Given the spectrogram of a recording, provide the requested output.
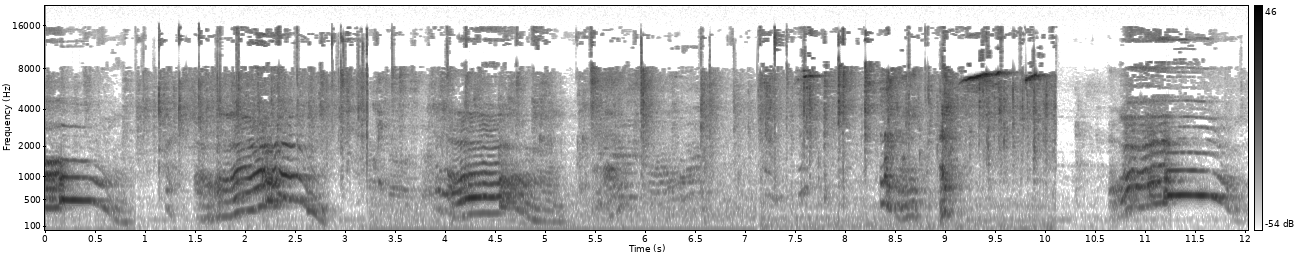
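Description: A corgi gives drawn-out, wavering yowls that bend up and down in pitch, about every two seconds.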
